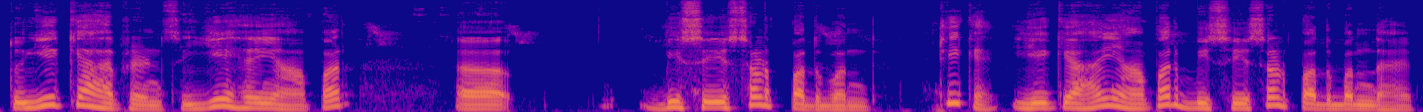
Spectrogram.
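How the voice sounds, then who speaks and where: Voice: mid-range voice, big pitch swings, normal speed, mellow, no room sound. An exam-prep tutor giving an online lesson, patiently talking through each practice question, posing questions and then answering them. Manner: patient, talks through each answer and asks itself questions, keeps checking in with "ok".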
